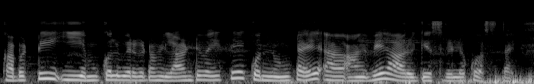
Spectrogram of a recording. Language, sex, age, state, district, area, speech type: Telugu, female, 18-30, Andhra Pradesh, Guntur, urban, spontaneous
